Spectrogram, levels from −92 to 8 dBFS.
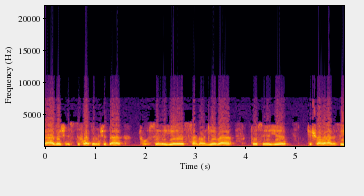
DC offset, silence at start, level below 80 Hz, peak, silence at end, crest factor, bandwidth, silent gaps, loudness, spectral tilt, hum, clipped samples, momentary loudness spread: under 0.1%; 0 s; -38 dBFS; 0 dBFS; 0 s; 8 dB; 8 kHz; none; -8 LUFS; -6 dB/octave; none; 0.3%; 12 LU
